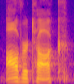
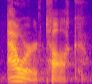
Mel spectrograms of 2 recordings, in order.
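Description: First: The name begins with an 'av' sound. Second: The name begins with an 'our' sound. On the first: "it's pronounced Avertok" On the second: "I've also seen that it was pronounced Our Talk"

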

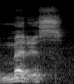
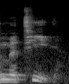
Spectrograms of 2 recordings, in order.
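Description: First: It sounds like 'Met-iss', ending in an s. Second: It sounds like 'May-tee', ending in an ee. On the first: "phonetically spelled Met-is" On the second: "phonetically spelled May-T"

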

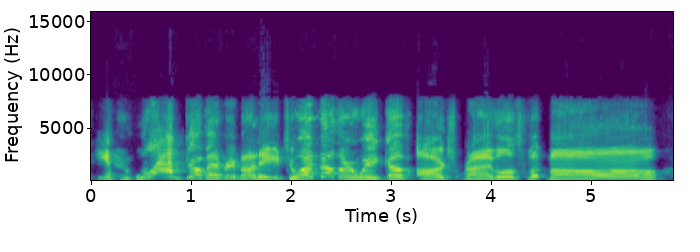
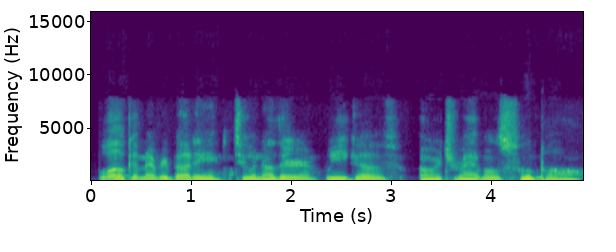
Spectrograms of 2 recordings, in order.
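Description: First: It is said loudly, with lots of energy. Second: It is said flatly, with little energy.

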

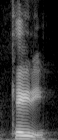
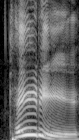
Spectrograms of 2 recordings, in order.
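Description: First: It is said flatly, without enthusiasm. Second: It is said with lots of enthusiasm.

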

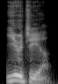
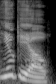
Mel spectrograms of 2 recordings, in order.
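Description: First: The name is said like Eugene plus O. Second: The name is said like the card game. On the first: The speaker calls it right. "It's like Eugene, but with an O at the end" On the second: The speaker calls it wrong. "Not Yu-Gi-Oh"

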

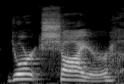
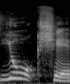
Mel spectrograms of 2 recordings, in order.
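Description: First: It is said with an American accent. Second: It is said with a British accent. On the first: The speaker calls it wrong. "I'm going to pronounce it how the Americans pronounce it" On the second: The speaker calls it right. "It's Yorkshire, people"

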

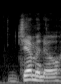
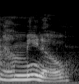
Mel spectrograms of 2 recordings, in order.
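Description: First: The name is pronounced in the American way. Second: The name is pronounced in a non-American way.

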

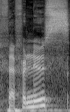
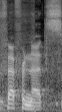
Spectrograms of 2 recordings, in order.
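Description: First: The word ends with a plain s sound. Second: The word ends with a ts sound. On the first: This is the proper German name. "the correct German pronunciation is Pfeffernuss" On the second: This is the family's homegrown name. "we always called them Pfeffernuts growing up"

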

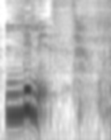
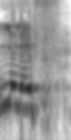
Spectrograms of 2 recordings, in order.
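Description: First: It is said in a posh received pronunciation accent. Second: It is said loudly in a Cockney accent. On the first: "it's received pronunciation" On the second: "the Cockneys and London people"

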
